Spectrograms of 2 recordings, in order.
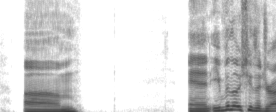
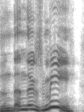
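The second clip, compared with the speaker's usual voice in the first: put-on high, happy old gnome; Burgle Timbers; 11 semitones higher than usual. Old gnome greets young friend, high elderly voice. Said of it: "And he goes".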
